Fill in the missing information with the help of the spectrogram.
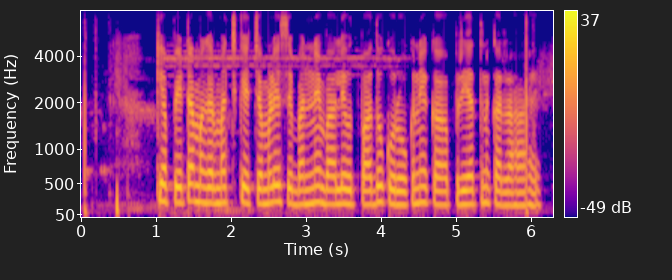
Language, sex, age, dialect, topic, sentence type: Hindi, female, 18-24, Awadhi Bundeli, agriculture, statement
